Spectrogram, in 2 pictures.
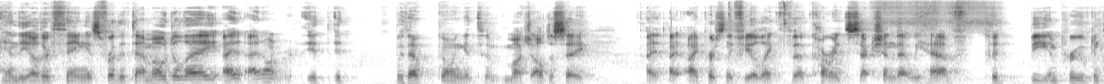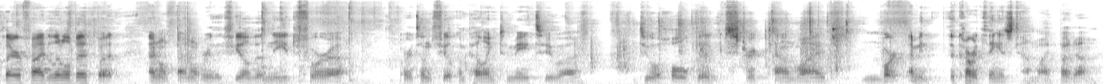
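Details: Adult man with spasmodic dysphonia, which he calls basically localized epilepsy; he links his voice problem to a fall off a cliff during an extreme skiing competition that left his throat 'gunked up'.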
